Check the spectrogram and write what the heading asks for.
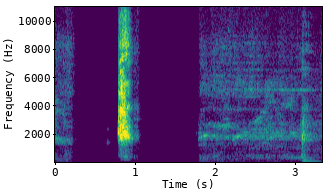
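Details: A young girl fake sneezing: a single short, sharp, deliberately faked sneeze-like burst of air with faint background sound.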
